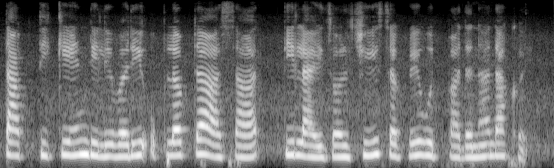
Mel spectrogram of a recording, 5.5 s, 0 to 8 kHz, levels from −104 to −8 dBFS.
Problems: constant background noise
